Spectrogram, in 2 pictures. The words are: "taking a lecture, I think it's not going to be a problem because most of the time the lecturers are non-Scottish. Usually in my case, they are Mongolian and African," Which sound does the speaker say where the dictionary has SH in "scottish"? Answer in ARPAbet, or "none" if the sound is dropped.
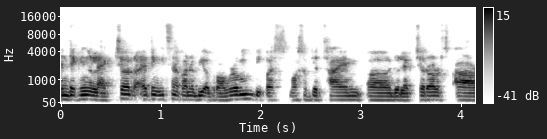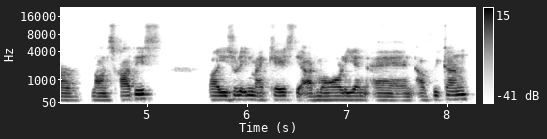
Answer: S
